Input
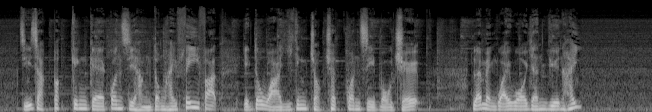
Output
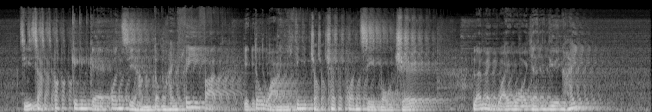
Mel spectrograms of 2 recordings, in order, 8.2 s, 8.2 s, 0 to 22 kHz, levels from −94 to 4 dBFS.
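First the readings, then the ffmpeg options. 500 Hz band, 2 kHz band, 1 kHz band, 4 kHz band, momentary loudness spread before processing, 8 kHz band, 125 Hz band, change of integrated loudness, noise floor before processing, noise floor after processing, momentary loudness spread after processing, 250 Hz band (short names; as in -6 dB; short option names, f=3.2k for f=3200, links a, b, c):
+0.5 dB, +3.5 dB, +0.5 dB, +7.0 dB, 5 LU, +8.0 dB, +7.0 dB, +5.0 dB, -50 dBFS, -41 dBFS, 10 LU, +3.5 dB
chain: -filter_complex "[0:a]aecho=1:1:86|172|258|344|430|516|602:0.447|0.246|0.135|0.0743|0.0409|0.0225|0.0124,acrossover=split=180|3000[a][b][c];[b]acompressor=threshold=-35dB:ratio=2[d];[a][d][c]amix=inputs=3:normalize=0,volume=7dB"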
